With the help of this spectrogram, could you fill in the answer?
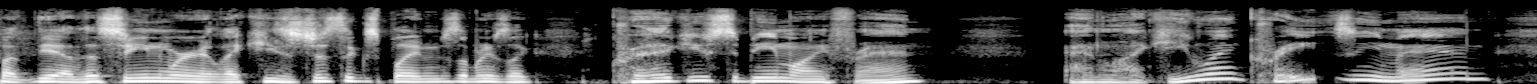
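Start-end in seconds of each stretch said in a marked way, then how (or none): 3.0-7.5 put-on laid-back stoner drawl, slow and swooping. Quoting an untrained actor's movie scene line, the speaker does a stoner voice. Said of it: "you sound more like a stoner than he did".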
